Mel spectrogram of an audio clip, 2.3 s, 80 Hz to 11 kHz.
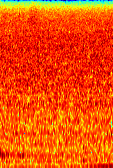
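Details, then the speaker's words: TPI F18 TE floor fan, new, on low speed after fix: steady even rush of air with only a soft motor hum; buzzing on start-up, low and medium disappeared after the fan's back part was pushed and moved slightly. "see you don't hear it at all anymore it's perfect"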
